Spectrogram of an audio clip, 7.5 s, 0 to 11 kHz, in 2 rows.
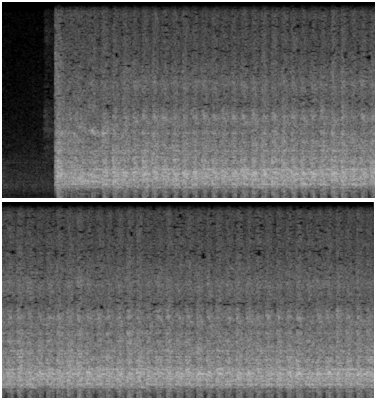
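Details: Jeep CJ7 with newly installed Chevrolet Performance 350 H.O. 333 hp turnkey engine, new fuel lines, first start attempt with fuel pressure reading 0.0: steady fast cranking, about three turns a second, never fires. Crank no-start, likely no fuel.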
